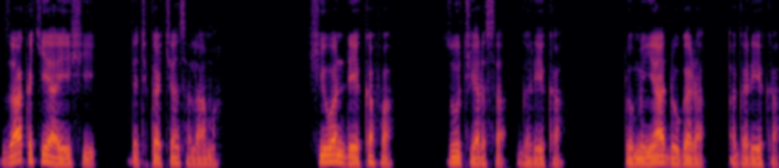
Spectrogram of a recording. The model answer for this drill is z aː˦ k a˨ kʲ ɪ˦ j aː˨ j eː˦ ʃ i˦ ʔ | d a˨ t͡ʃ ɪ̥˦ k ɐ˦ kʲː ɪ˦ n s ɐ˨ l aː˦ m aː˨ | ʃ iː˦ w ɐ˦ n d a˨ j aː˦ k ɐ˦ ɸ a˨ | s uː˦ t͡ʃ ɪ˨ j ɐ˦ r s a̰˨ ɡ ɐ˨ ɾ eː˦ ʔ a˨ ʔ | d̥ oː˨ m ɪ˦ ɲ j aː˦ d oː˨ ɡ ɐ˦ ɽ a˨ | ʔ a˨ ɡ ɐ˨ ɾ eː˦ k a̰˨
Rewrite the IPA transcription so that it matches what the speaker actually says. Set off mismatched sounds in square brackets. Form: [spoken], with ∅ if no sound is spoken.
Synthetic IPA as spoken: z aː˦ k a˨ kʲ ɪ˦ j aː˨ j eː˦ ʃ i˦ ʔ | d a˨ t͡ʃ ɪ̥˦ k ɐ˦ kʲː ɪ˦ n s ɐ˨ l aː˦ m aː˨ | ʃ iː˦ w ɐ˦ n d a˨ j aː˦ k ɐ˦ ɸ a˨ | [z] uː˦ t͡ʃ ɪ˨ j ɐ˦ r s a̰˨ ɡ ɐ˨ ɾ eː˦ [k] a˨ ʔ | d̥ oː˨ m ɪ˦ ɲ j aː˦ d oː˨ ɡ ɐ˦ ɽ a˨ | ʔ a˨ ɡ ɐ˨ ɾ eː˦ k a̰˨

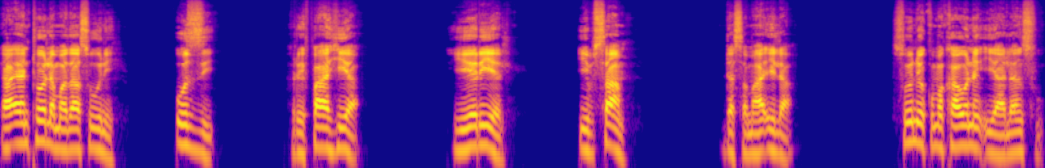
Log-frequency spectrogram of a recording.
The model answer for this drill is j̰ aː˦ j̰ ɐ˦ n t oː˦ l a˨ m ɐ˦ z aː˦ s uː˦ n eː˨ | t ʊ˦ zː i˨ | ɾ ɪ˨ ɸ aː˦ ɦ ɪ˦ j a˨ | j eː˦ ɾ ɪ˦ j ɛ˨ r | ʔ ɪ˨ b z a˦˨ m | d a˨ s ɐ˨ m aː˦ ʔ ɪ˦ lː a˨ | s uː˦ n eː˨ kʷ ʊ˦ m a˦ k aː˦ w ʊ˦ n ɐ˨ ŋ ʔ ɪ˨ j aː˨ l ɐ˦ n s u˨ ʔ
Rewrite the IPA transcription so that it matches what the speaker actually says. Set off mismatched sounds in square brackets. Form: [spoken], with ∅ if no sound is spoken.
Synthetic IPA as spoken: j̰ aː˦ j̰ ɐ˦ n t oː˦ l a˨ m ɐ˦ z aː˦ s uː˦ n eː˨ | [ʔ] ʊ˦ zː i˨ | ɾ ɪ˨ ɸ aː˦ ɦ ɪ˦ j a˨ | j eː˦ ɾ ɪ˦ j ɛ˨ [l] | ʔ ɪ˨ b [s] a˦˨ m | d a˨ s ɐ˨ m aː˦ ʔ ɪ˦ [l] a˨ | s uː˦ n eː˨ kʷ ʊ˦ m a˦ k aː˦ w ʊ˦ n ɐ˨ ŋ ʔ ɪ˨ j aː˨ l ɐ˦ n s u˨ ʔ

